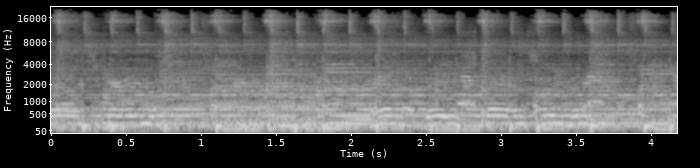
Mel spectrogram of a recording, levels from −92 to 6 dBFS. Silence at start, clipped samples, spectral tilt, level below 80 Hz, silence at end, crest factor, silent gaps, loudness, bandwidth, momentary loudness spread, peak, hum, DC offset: 0 s; under 0.1%; -6 dB/octave; -34 dBFS; 0 s; 12 dB; none; -14 LUFS; over 20 kHz; 2 LU; -2 dBFS; none; under 0.1%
